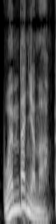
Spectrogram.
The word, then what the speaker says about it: Wembanyama: Son nom, on va devoir apprendre à bien le prononcer parce qu'on va le prononcer pendant quelques années, c'est Victor Wembanyama.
